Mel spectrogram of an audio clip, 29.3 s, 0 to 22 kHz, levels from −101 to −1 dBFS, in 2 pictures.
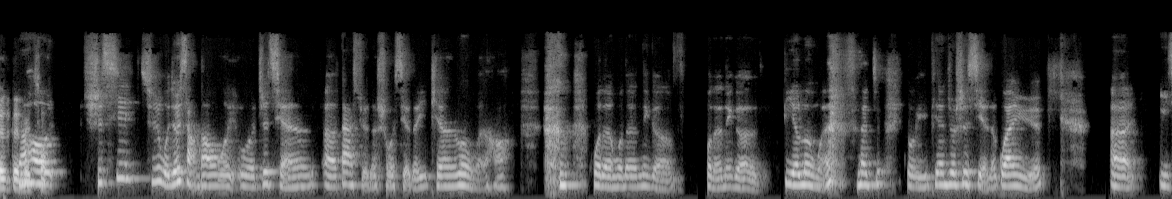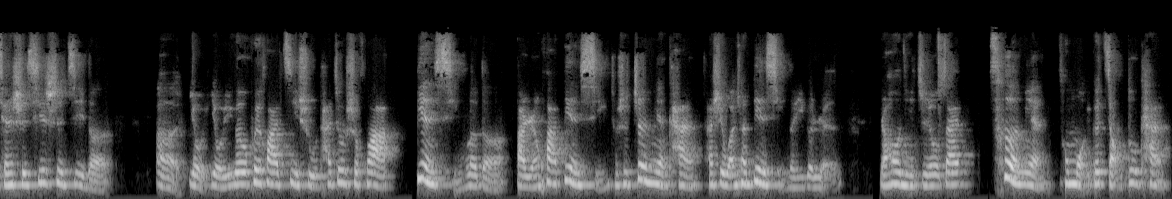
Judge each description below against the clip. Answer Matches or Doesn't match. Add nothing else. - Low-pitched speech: Doesn't match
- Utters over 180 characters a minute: Matches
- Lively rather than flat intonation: Doesn't match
